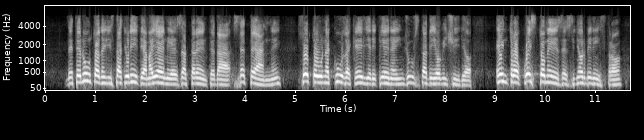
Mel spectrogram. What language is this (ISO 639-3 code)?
ita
